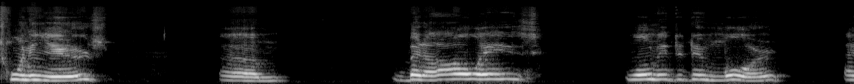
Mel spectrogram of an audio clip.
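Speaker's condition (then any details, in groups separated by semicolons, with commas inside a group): Cerebral palsy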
